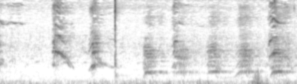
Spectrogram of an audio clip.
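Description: A puppy gives short, high, wavering howls that slide downward, repeated about twice a second.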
